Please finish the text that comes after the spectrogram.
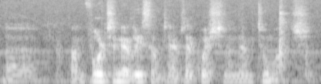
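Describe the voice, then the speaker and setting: An earnest academic acted by a man in an improvised tabletop game. He speaks formally and deliberately, wary yet loyal, with faint music underneath. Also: mid-range voice, darkish tone, close to an everyday voice, poor audio. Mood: thoughtful, dry. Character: earnest, conscientious male history professor, wary but loyal.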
